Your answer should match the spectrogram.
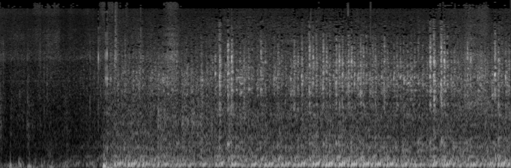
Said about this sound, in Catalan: Finalment... quin motor més escandalós.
